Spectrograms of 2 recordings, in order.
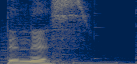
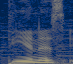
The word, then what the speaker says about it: tenés: So instead of tienes, it's vos tenés. So tú tienes, vos tenés.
